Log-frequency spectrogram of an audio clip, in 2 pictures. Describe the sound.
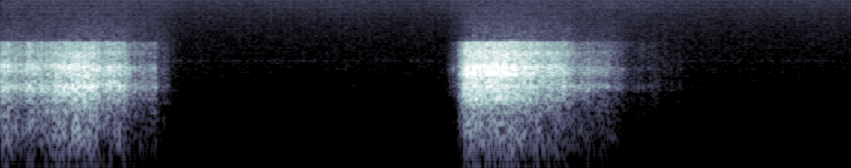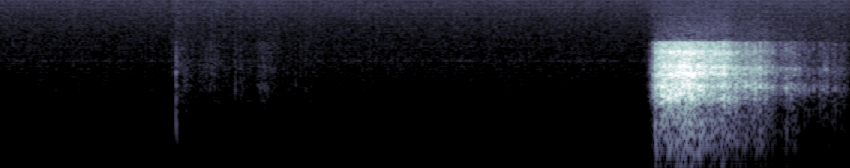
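Deep, slow breaths from a guided breathing exercise: three long, airy rushes of breath, each about a second long and separated by stretches of silence, with no talking.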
